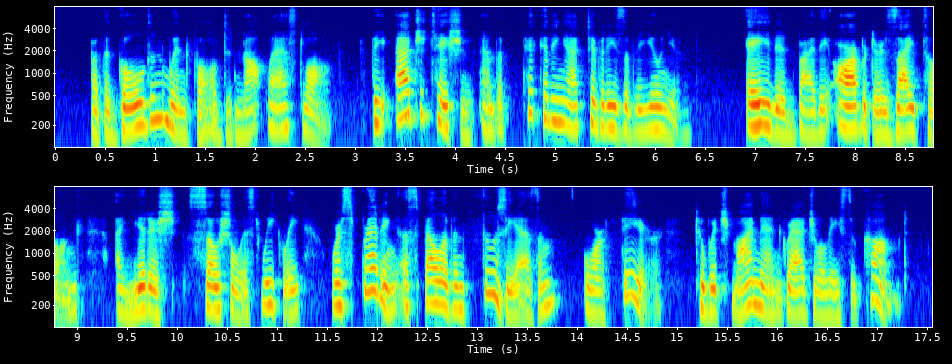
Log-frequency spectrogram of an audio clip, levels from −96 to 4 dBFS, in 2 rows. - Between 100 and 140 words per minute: Yes, slow, 135 wpm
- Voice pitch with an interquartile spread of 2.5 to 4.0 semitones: Yes, average, 3.6 semitones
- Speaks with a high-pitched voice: No, medium, 180 Hz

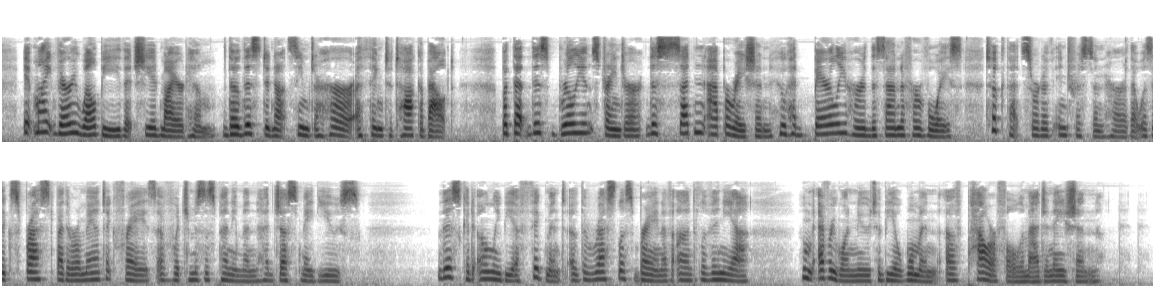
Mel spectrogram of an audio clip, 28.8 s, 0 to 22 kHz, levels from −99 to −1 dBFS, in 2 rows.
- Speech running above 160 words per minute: Yes, average, 170 wpm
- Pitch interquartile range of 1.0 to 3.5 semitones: No, average, 4.3 semitones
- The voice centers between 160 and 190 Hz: Yes, medium, 185 Hz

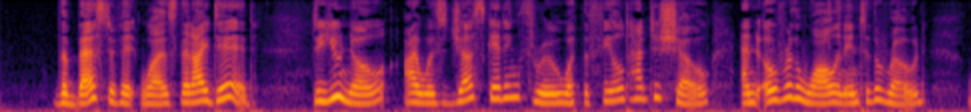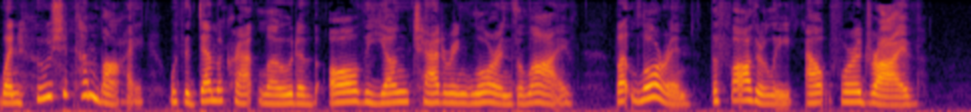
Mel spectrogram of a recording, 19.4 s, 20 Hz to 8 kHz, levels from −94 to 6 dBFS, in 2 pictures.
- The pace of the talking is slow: No, average, 165 wpm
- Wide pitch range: No, average, 3.9 semitones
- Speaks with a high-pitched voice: Yes, high, 210 Hz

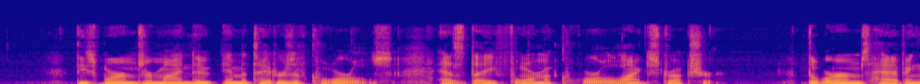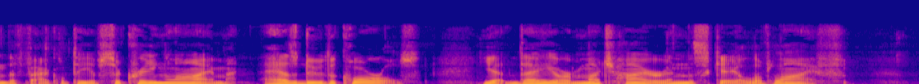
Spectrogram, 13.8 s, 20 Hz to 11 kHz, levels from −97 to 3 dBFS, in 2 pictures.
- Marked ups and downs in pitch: Yes, wide, 6.7 semitones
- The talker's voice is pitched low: Yes, low, 110 Hz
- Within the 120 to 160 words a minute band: Yes, average, 150 wpm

